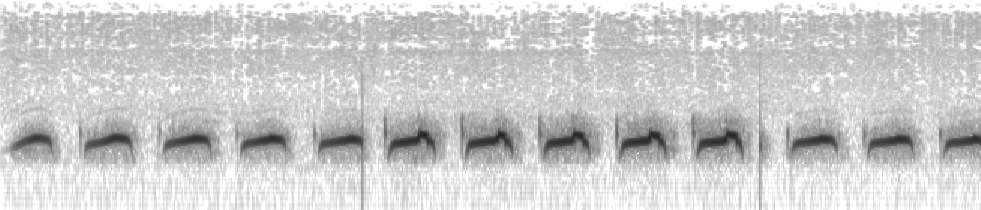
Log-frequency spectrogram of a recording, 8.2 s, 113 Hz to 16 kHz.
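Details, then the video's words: Picui ground dove song, a clean original recording without sound effects: a steady series of low cooing notes, each slightly rising then dropping, repeated about every 0.65 seconds, thirteen notes in a row, with no other sounds. "Som limpo do canto🎵 da Rolinha Picuí. Som original da ave, sem interferência de efeitos sonoros."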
